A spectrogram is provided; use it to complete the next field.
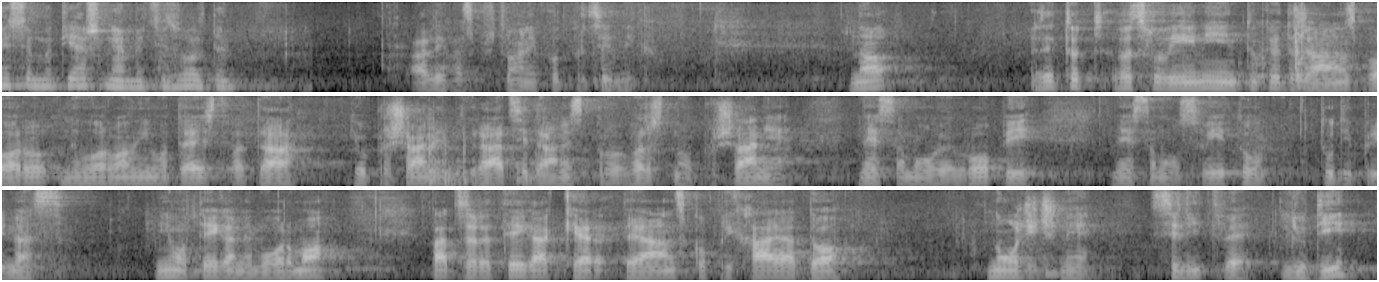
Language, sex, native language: Slovenian, male, Slovenian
